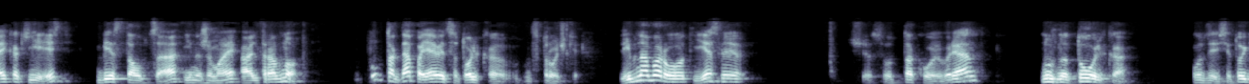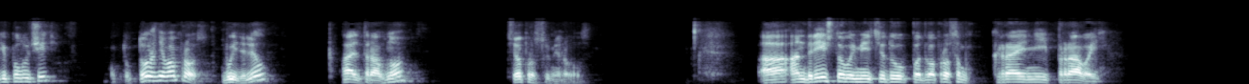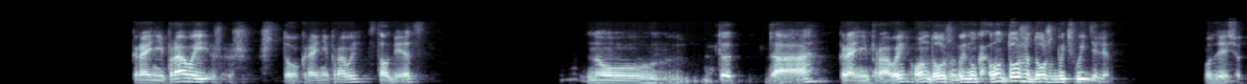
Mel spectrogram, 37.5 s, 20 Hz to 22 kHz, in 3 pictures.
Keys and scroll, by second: 2.4 ctrl+a, 2.9 alt+=, 6.8 ctrl+z, 10.0 ctrl+-, 14.4 ctrl+a, 15.6 alt+=.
